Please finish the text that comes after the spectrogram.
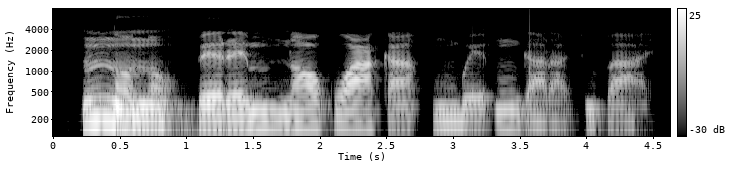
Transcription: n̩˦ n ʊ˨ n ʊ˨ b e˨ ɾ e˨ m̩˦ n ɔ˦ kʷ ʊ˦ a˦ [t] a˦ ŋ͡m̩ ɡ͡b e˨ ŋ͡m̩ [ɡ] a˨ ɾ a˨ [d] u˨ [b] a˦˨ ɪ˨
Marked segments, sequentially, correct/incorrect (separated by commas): incorrect, correct, correct, correct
